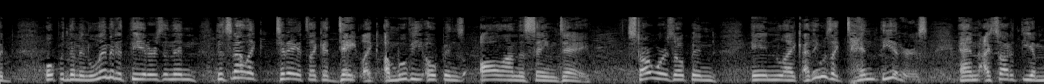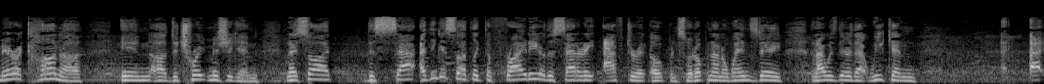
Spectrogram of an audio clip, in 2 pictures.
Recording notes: On Sunday Star Wars Celebration VI started to wind down. Recording all about it at The Force United booth.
